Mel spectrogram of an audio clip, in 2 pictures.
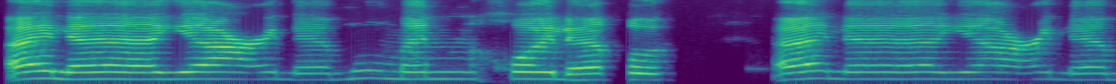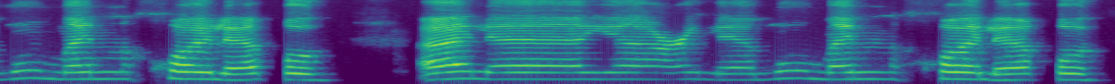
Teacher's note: یہاں پہ دھیان رکھنا ہے کہ الا لمبا ہو اور یعلمو لمبا نہ ہو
